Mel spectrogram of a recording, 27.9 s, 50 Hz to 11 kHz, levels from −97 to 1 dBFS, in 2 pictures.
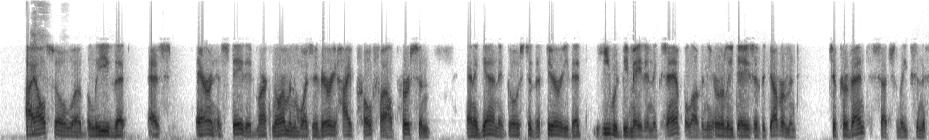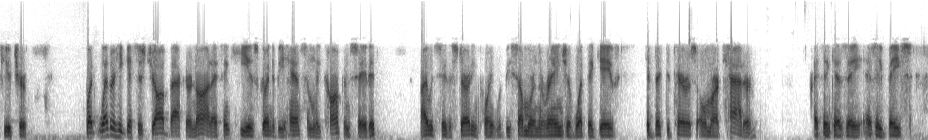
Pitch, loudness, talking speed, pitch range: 85 Hz, -19 LUFS, 195 wpm, 80-95 Hz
